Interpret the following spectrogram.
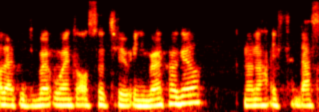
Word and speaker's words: Invercargill: you you saw that it went also to invercargill no no that's how it's pronounced by the way and even the try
